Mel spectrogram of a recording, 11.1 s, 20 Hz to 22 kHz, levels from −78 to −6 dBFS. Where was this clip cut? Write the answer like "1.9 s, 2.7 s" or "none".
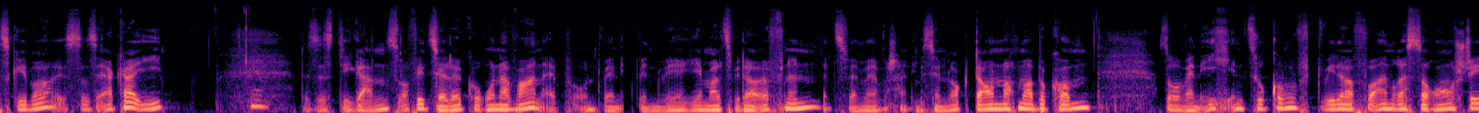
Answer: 4.7 s, 6.2 s, 6.9 s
